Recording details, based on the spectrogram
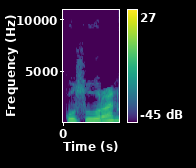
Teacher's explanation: qaf is going to be heavy, sad is heavy, ra is heavy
